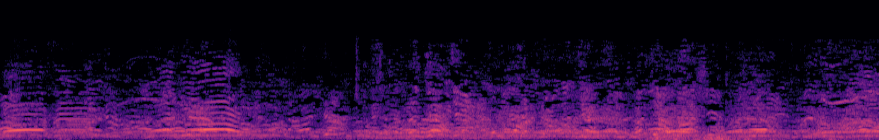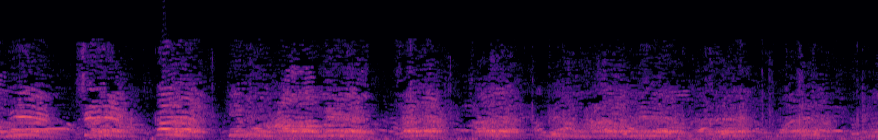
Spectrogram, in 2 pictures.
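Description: A crowd of protesters shouting, many raised voices overlapping one another.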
